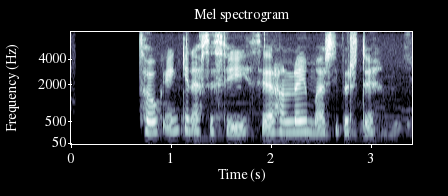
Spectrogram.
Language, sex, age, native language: Icelandic, female, 15, Icelandic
